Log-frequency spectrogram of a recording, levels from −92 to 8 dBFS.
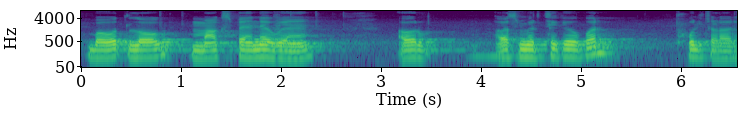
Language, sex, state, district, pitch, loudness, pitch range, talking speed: Hindi, male, Bihar, Jamui, 115 Hz, -18 LUFS, 115-120 Hz, 130 wpm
